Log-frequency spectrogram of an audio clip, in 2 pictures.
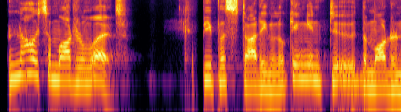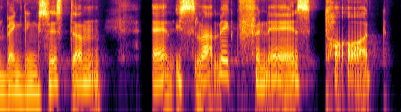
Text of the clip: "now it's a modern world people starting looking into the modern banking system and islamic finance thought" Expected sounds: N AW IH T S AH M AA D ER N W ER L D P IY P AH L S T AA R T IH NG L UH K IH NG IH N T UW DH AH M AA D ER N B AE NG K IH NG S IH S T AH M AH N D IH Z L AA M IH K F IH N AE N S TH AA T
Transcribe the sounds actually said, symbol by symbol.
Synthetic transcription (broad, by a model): N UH IH T S AH M AA D ER N W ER D P IY P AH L S T AA R T IH NG L UH K IH NG IH N T UW DH AH M AA D ER N B AE NG K IH NG S IH S T AH M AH N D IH S L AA M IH K F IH N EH S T AA T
